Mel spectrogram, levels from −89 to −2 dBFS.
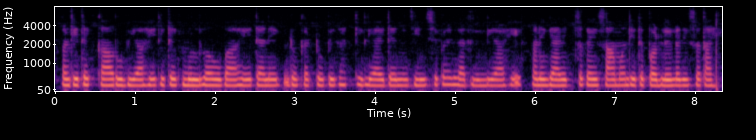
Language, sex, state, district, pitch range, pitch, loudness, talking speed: Marathi, female, Maharashtra, Pune, 210-220 Hz, 215 Hz, -29 LUFS, 220 wpm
